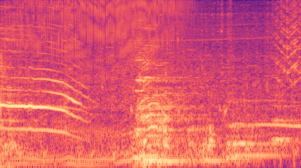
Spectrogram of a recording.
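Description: Cartoon soundtrack of sound effects over music: a pitched, meow-like tone that holds briefly and then slides down, followed by a short burst of sound about a second in.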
